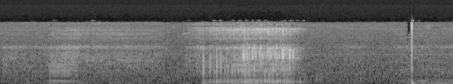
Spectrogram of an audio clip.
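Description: One rough, vibrating snore lasting about a second in a quiet room, with a faint click afterward; ordinary snoring.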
